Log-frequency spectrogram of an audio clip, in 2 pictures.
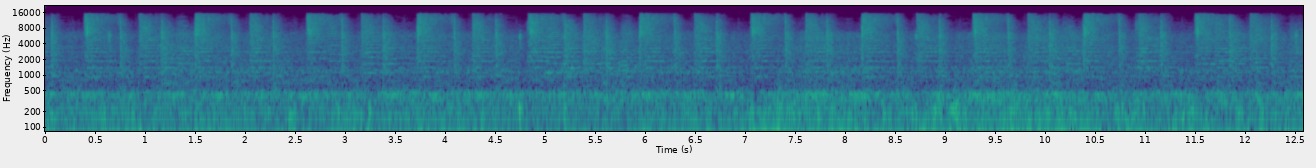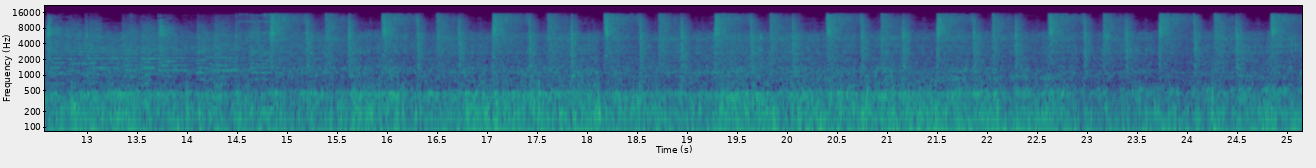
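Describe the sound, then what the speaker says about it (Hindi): A steady, dense rumble of the Sambalpur-Shalimar Superfast Express rolling slowly through Bastar railway station, with continuous rhythmic clatter and no voices. "अभी अपनी ट्रेन बस्तर रेलवे स्टेशन को धीमी रफ्तार में स्किप कर रही है"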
